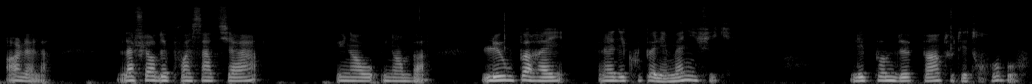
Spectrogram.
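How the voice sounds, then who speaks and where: Gravelly low-voiced French woman, chatty. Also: steady tone, a little slow, long pauses, warm tone. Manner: chatty, gushing, talks to viewers and helpers. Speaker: scrapbooking channel host. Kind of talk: casual show-and-tell of handmade cards. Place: home.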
